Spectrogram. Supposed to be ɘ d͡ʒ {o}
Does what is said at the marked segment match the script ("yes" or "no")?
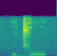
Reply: yes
